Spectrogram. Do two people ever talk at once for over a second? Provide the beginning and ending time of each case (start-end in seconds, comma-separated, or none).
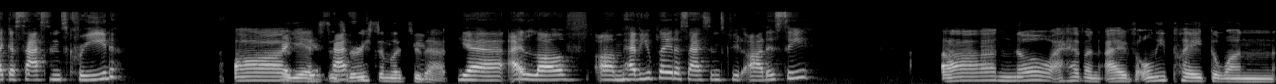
2.8-4.5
